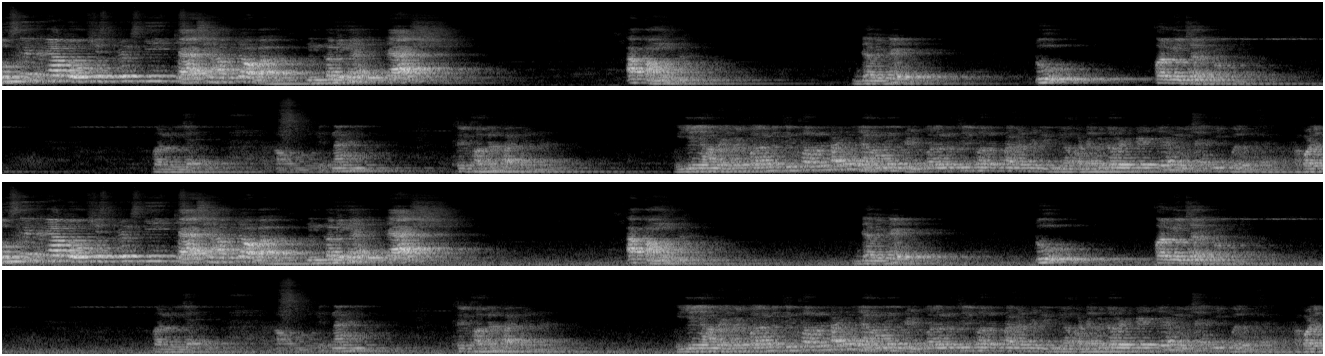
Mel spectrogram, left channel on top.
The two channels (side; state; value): right; noise; rumble, 21 dB below the sound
